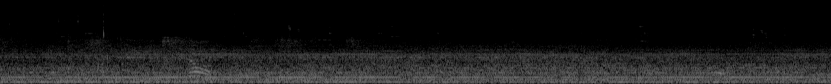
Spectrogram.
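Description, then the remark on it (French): A motorboat engine drones steadily, a continuous low hum with tonal harmonics and a constant rumble, with no pauses as the boat moves out of the harbour. “bateau à moteur sort du port.”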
